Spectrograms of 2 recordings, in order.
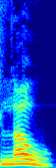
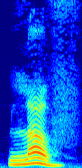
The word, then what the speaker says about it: love: Lot of people mispronounce this word as love. That's wrong. It is love. it should end with V sound, love.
